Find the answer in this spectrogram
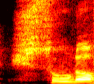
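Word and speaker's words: pseudo: इसे कह सकते हैं सूडो फोर्स। छद्म बल या इसे कहेंगे सूडो फोर्स। यहां इसमें पी साइलेंट है, भी ध्यान रखना पढ़ते वक्त।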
